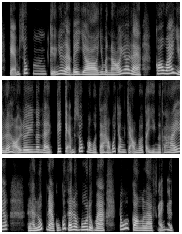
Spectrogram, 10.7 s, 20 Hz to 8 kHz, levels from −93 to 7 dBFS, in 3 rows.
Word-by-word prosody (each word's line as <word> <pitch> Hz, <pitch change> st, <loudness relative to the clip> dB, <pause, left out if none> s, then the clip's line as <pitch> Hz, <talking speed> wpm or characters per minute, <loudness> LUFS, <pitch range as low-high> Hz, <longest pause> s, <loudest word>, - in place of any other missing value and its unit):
cảm 240 Hz, -, -3 dB
xúc, 370 Hz, +7 st, -4 dB
ừm, 285 Hz, -2 st, -10 dB
kiểu -, -, -2 dB
như 310 Hz, +4 st, -1 dB
là, 245 Hz, -7 st, +3 dB
bây 245 Hz, 0 st, 0 dB
giờ 200 Hz, -4 st, +3 dB
như 245 Hz, -, -4 dB
mình 230 Hz, -4 st, -3 dB
nói 200 Hz, -, 0 dB
á 370 Hz, 0 st, +2 dB
là 230 Hz, -, +2 dB, 0.3 s
có 310 Hz, +2 st, +3 dB
quá 320 Hz, +1 st, +4 dB
nhiều 230 Hz, -, 0 dB
lễ 215 Hz, +3 st, +3 dB
hội 285 Hz, -2 st, 0 dB
đi, 255 Hz, +2 st, +2 dB
nên 265 Hz, -2 st, -3 dB
là 205 Hz, -4 st, +1 dB
cái 315 Hz, -, -1 dB
cảm 255 Hz, -6 st, -6 dB
xúc 345 Hz, +8 st, -3 dB
mà 250 Hz, -4 st, -3 dB
người 185 Hz, -2 st, -5 dB
ta -, -, -3 dB
hổng 250 Hz, -, -4 dB
có 320 Hz, -, -1 dB
trân 260 Hz, -7 st, -5 dB
trọng 220 Hz, -3 st, -4 dB
nữa. 220 Hz, -, -2 dB
Tại -, -, -4 dB
vì 185 Hz, -, -4 dB
người 185 Hz, +1 st, -5 dB
ta 235 Hz, -, -9 dB
thấy 240 Hz, +5 st, +1 dB
á 355 Hz, +2 st, +2 dB, 0.4 s
là 225 Hz, -2 st, +3 dB
lúc 315 Hz, -, +4 dB
nào 255 Hz, -7 st, +4 dB
cũng 240 Hz, +4 st, -7 dB
có 420 Hz, -, 0 dB
thể 260 Hz, -, +7 dB
là 310 Hz, 0 st, +5 dB
vui 300 Hz, +3 st, +3 dB
được 265 Hz, -3 st, +3 dB
mà, 220 Hz, -2 st, +4 dB, 0.3 s
đâu 355 Hz, +3 st, +2 dB
có 455 Hz, -, 0 dB
cần 240 Hz, -3 st, +3 dB
là 230 Hz, 0 st, +1 dB
phải -, -, -4 dB
ngày 285 Hz, -5 st, -5 dB
250 Hz, 305 wpm, -22 LUFS, 225-305 Hz, 0.4 s, thể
